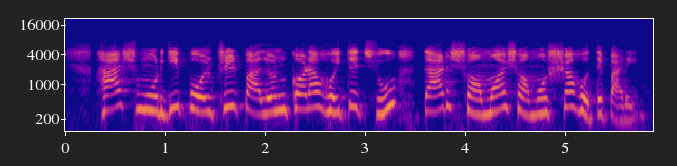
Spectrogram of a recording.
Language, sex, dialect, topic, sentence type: Bengali, female, Western, agriculture, statement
